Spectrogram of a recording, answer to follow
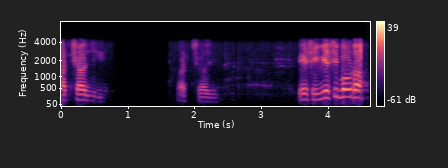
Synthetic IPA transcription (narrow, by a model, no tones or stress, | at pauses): ətːʃʰaːd͡ʒiː | ə̰tːʃʰaːd͡ʒiː | eːsiːʋiesiːɓoːɖaː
